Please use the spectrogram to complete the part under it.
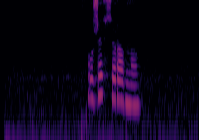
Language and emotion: Russian, sad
